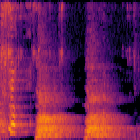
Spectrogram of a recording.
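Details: Labrador Retriever barking at her reflection on first seeing herself in a mirror: a brief high yip followed by two loud, rough barks about half a second apart, indoors.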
